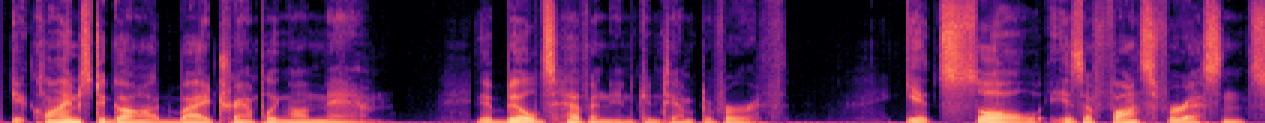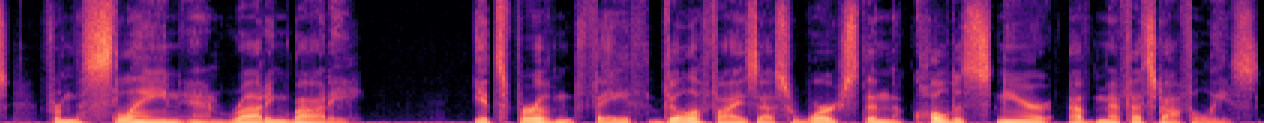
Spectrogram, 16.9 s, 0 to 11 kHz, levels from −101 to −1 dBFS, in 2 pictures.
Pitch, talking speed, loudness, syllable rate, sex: 120 Hz, 135 wpm, -19 LUFS, 3.9 syllables/s, male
